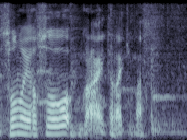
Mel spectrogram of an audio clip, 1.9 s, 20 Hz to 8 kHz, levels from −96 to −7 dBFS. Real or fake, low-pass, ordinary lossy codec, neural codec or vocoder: fake; 7.2 kHz; none; vocoder, 22.05 kHz, 80 mel bands, HiFi-GAN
